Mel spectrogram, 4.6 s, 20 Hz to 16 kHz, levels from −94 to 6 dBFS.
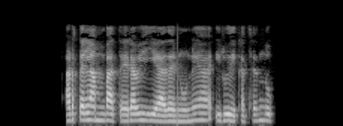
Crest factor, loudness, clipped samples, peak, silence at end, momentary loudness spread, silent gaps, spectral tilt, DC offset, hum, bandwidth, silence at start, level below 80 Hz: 18 dB; -19 LUFS; under 0.1%; -2 dBFS; 0.95 s; 11 LU; none; -5.5 dB/octave; under 0.1%; none; 7.8 kHz; 0.9 s; -60 dBFS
